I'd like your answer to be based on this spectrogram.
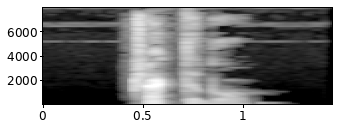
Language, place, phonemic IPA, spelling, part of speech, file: English, Queensland, /ˈtɹæk.tə.bəl/, tractable, adjective, En-au-tractable.ogg
- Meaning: 1. Capable of being easily led, taught, or managed 2. Easy to deal with or manage 3. Capable of being shaped; malleable 4. Capable of being handled or touched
